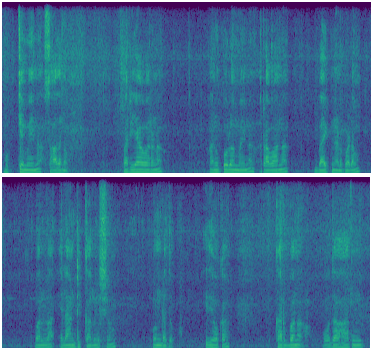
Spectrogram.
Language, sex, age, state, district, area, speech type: Telugu, male, 30-45, Telangana, Yadadri Bhuvanagiri, urban, spontaneous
